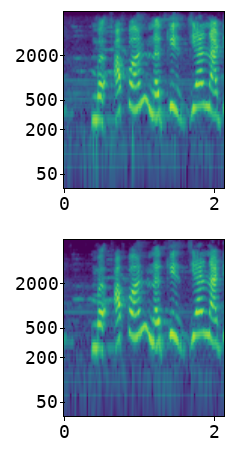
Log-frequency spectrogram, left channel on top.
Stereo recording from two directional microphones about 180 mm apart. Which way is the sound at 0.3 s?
5° left (ahead or behind).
